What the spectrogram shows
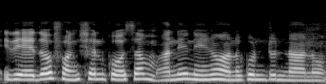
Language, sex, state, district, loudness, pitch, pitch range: Telugu, female, Andhra Pradesh, Annamaya, -14 LUFS, 225 Hz, 215-240 Hz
